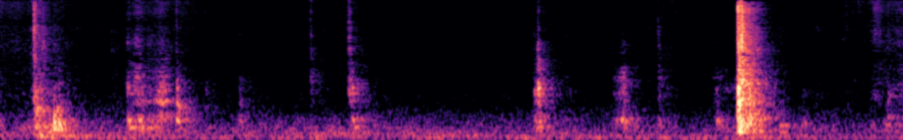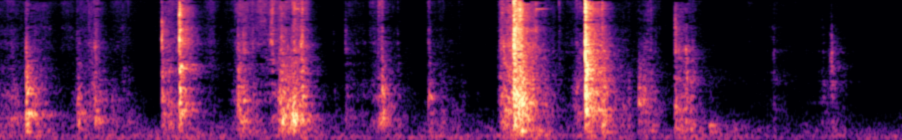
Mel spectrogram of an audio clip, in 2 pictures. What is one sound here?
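Plastic engine parts click and knock as they are handled.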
